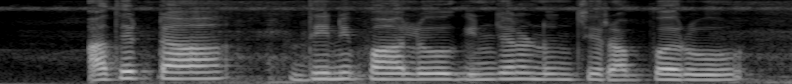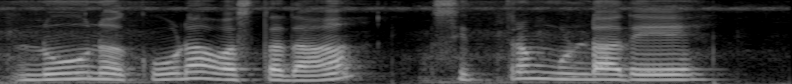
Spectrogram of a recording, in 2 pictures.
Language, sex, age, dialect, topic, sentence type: Telugu, female, 31-35, Southern, agriculture, statement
